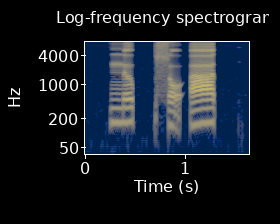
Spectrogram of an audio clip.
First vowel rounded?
no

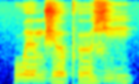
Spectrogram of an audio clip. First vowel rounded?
no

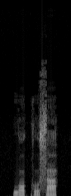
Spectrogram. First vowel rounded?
yes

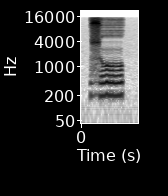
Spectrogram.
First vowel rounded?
yes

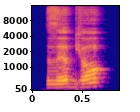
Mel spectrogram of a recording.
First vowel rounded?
no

